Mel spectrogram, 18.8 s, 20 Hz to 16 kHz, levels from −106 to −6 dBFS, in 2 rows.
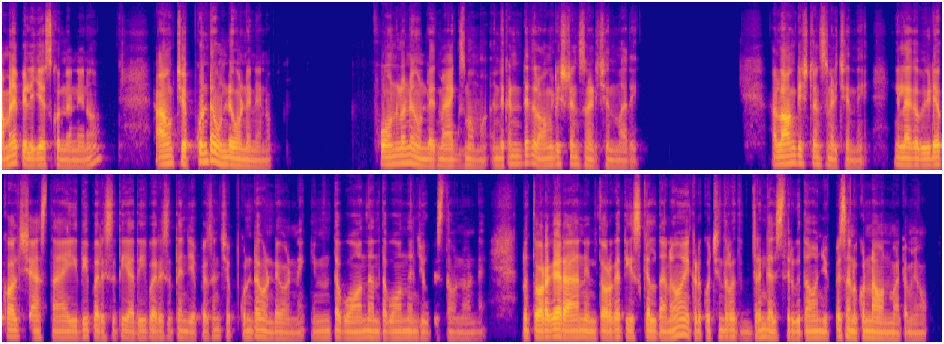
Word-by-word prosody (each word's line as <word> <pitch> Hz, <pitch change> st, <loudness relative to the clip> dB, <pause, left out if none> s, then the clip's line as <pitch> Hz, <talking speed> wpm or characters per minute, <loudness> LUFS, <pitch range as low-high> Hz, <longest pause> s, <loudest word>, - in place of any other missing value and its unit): ఆమెనే -, -, +6 dB
పెళ్లి -, -, +4 dB
చేసుకున్నాను 90 Hz, -1 st, -1 dB
నేను. -, -, -6 dB, 0.7 s
ఆమెకు -, -, +4 dB
చెప్పుకుంట 310 Hz, -, +4 dB
ఉండేవాడిని 100 Hz, -5 st, +1 dB
నేను. 80 Hz, -, -12 dB, 1.1 s
ఫోనులోనే 125 Hz, +4 st, +1 dB
ఉండేది 95 Hz, -1 st, -2 dB
మాక్సిమం. 95 Hz, -1 st, -3 dB, 0.2 s
ఎందుకంటే 120 Hz, +5 st, -3 dB
లాంగ్ 105 Hz, +3 st, -4 dB
డిస్టెన్స్ 110 Hz, -2 st, +2 dB
నడిచింది 85 Hz, 0 st, -5 dB
మాది. 85 Hz, -, -9 dB, 1.4 s
ఆ! -, -, +4 dB
లాంగ్ 125 Hz, +3 st, +7 dB
డిస్టెన్స్ 115 Hz, -2 st, -1 dB
నడిచింది. 85 Hz, -2 st, -6 dB, 0.3 s
ఇలాగ 105 Hz, -1 st, +4 dB
వీడియో 105 Hz, +3 st, +4 dB
కాల్స్ 105 Hz, -1 st, +2 dB
చేస్తా, 100 Hz, -1 st, -1 dB, 0.2 s
ఇది 110 Hz, +3 st, -4 dB
పరిస్థితి, 100 Hz, +2 st, -2 dB
అది 95 Hz, -, -6 dB
పరిస్థితి, 95 Hz, -, -5 dB
అని 95 Hz, -1 st, -7 dB
చెప్పేసని 110 Hz, +3 st, -8 dB
చెప్పుకుంటా 105 Hz, +1 st, -5 dB
ఉండేవాడిని. 85 Hz, -2 st, -8 dB
ఇంత 95 Hz, +2 st, -11 dB
బావుంది, 95 Hz, +2 st, -3 dB
అంత 95 Hz, -, -5 dB
బావుందని 95 Hz, 0 st, -7 dB
చూపిస్తా 90 Hz, -, -4 dB
ఉండేవాడిని. 85 Hz, 0 st, -17 dB, 0.3 s
"నువ్వు -, -, -5 dB
త్వరగా 105 Hz, +2 st, +9 dB
రా, 95 Hz, -, +6 dB
నేను 95 Hz, -2 st, -5 dB
త్వరగా 105 Hz, +2 st, +2 dB
తీసుకెళ్తాను. 95 Hz, +1 st, +2 dB
ఇక్కడికొచ్చిన 105 Hz, -3 st, -3 dB
తర్వాత 105 Hz, -4 st, -4 dB
ఇద్దరం 100 Hz, +5 st, -4 dB
కలిసి 90 Hz, -, +4 dB
తిరుగుదాం." 95 Hz, +1 st, -2 dB
అని 95 Hz, -, -3 dB
చెప్పేసనుకున్నావనమాట 90 Hz, -4 st, 0 dB
మేము. 80 Hz, 0 st, -12 dB
95 Hz, 165 wpm, -25 LUFS, 90-105 Hz, 1.4 s, త్వరగా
